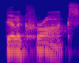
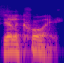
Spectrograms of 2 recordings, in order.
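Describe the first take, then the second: First: It is said with an Indiana Midwestern accent. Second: It is said with a French accent. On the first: "is how they say it in Indiana" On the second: "is how my French speaking friends pronounce it"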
